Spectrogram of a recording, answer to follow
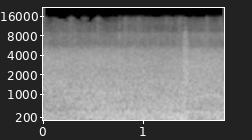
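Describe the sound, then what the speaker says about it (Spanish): Steady rain falling and pattering outdoors, a dense continuous hiss of raindrops close by with no talk, in dark stormy weather. "Si oyen, están las gotas de lluvia."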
